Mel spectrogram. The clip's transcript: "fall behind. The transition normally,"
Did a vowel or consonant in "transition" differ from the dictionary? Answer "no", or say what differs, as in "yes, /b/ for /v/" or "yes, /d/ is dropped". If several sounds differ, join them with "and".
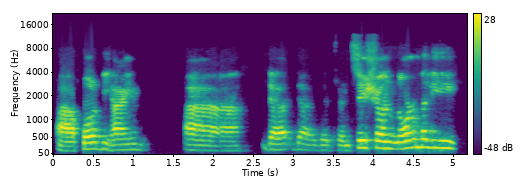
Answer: yes, /s/ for /z/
